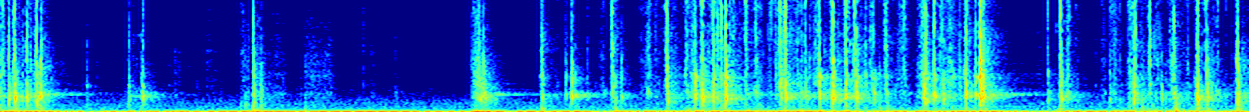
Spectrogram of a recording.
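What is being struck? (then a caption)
Mechanical keyboard with round keycaps. Fingertips of both hands type on a retro typewriter-style mechanical keyboard with round white keycaps set in chrome-look rings on a silver frame. Quick, crisp clicks with bright snaps run in an uneven, continuous patter over a steady low hum.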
